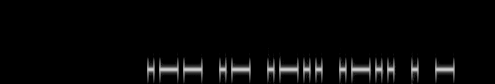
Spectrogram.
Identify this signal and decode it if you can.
Morse code, heard as a keyed tone, about 20 wpm, 700 Hz. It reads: WALLET
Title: Easy Words with Hints - 20wpm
